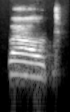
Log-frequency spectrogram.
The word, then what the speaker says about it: wild: Okay, so pronounce the D on the end, okay? Wild. One more time. Wild.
